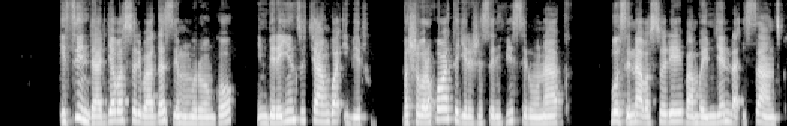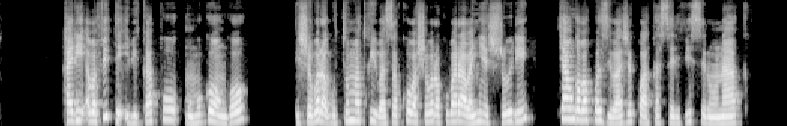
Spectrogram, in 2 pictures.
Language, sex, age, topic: Kinyarwanda, female, 36-49, education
